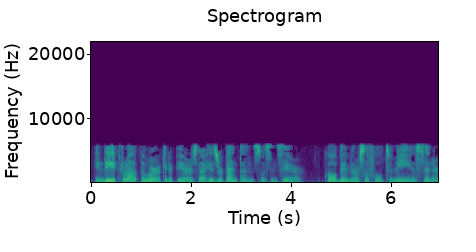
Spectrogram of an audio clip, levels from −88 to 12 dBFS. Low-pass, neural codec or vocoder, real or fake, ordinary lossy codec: 7.2 kHz; none; real; MP3, 24 kbps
